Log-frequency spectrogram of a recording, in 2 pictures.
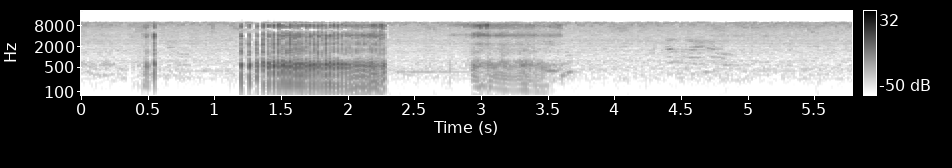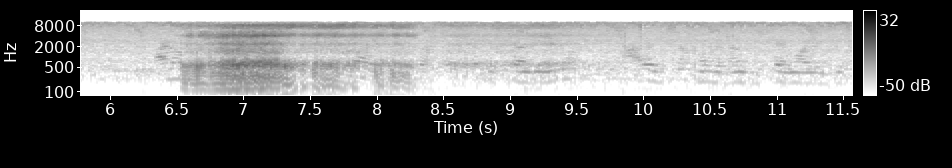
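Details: Snoring: two loud, rough snoring breaths with quieter breathing and room noise between them.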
